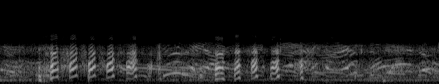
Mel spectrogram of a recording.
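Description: Several overlapping voices, children's among them, talking and calling out over one another, with a few sharper shouts about half a second to a second and a half in.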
